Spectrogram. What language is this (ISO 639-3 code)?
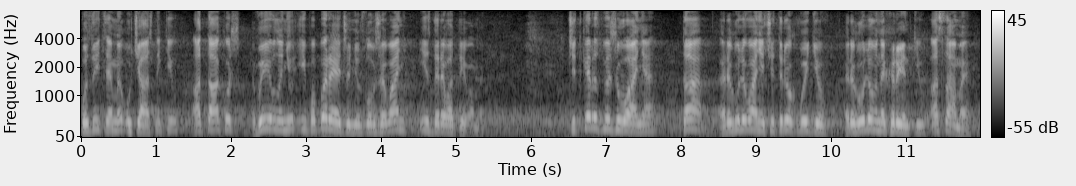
ukr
